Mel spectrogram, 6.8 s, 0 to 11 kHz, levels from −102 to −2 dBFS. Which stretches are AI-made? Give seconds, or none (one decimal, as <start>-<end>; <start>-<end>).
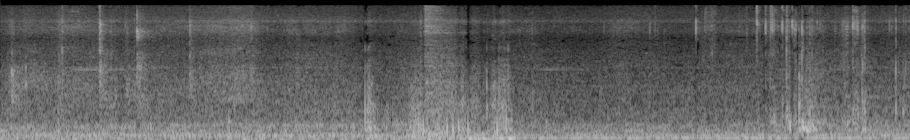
none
